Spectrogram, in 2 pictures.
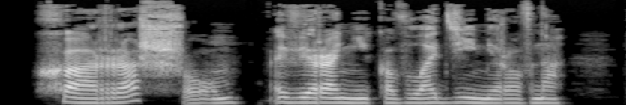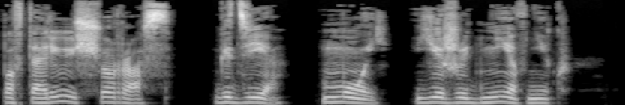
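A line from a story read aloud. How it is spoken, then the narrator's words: Growled with restrained fury, clipped. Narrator (Russian): Со сдерживаемой яростью прорычал этот псих, чеканя каждое слово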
